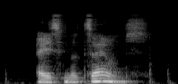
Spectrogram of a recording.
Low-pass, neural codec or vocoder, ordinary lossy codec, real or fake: 10.8 kHz; none; AAC, 48 kbps; real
